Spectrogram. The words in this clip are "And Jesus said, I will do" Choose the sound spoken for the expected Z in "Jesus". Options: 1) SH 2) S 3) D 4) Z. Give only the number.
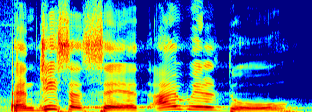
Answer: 2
